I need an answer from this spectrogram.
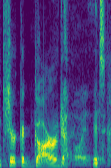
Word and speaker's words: Kierkegaard: Hans Christian Anderson philosophers that's actually how you pronounce his name wow it's not storing Kierkegaard or whether it be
